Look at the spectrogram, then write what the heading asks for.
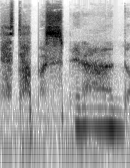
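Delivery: eerie, ghostly, quiet whisper. Acting out a last whisper in a character's ear: ghostly whisper. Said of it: "un último susurro en su oído".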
